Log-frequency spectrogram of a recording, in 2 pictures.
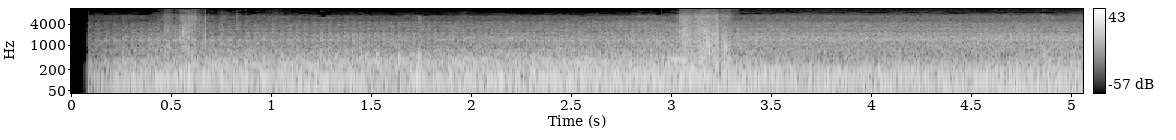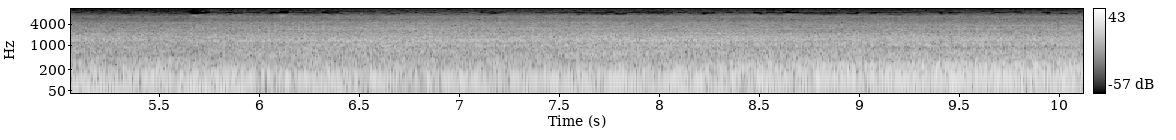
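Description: Steady low rumble of truck and car engines in stopped highway traffic, with two short hisses about half a second and three seconds in.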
